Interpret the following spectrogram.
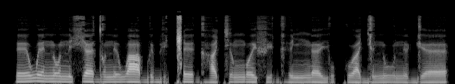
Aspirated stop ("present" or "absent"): absent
